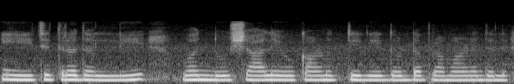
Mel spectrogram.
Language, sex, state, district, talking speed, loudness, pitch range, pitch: Kannada, female, Karnataka, Bidar, 95 wpm, -12 LUFS, 200-210 Hz, 205 Hz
